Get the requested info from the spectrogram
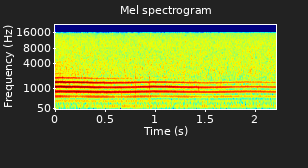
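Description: A single held musical note, one steady pitch with overtones, comes in suddenly and slowly fades.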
